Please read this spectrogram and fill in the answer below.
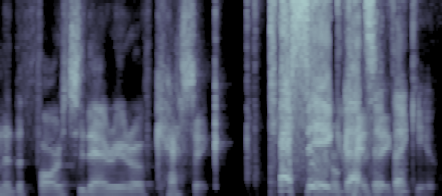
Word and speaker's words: Kessig: It's said with a G.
